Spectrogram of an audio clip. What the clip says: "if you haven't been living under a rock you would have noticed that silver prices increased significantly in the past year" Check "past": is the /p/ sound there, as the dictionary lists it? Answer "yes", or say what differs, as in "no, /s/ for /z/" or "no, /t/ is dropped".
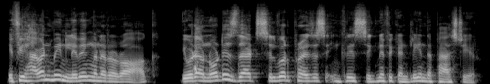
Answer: yes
